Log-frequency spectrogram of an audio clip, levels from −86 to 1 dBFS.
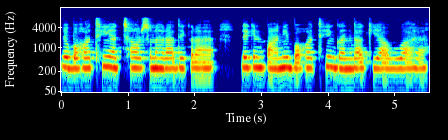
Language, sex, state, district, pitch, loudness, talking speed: Hindi, female, Bihar, Gopalganj, 245 Hz, -18 LUFS, 185 wpm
